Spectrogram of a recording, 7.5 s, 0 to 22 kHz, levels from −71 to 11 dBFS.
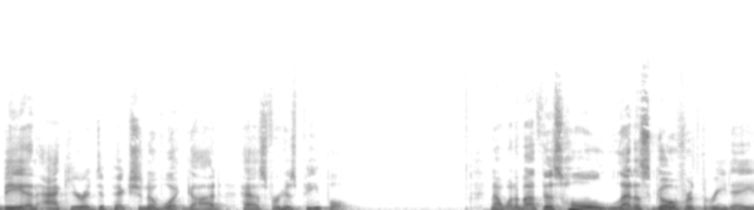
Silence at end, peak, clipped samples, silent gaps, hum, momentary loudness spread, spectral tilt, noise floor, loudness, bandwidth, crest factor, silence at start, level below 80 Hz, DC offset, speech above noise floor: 0 s; -8 dBFS; under 0.1%; none; none; 10 LU; -6 dB/octave; -67 dBFS; -27 LUFS; 13.5 kHz; 18 dB; 0 s; -60 dBFS; under 0.1%; 41 dB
